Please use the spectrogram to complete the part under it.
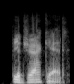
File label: "bedjacket", American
